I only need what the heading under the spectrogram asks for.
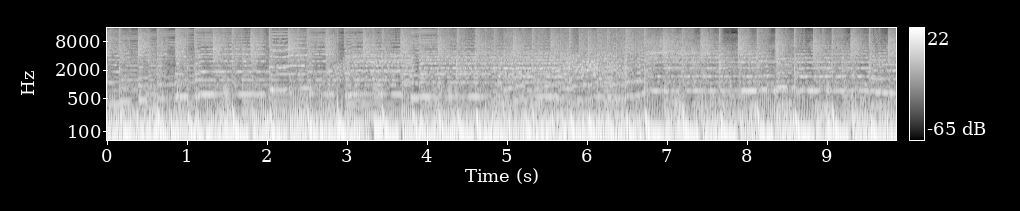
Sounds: music, new-age music

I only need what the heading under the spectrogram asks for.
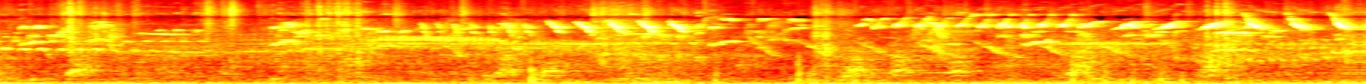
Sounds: bird song

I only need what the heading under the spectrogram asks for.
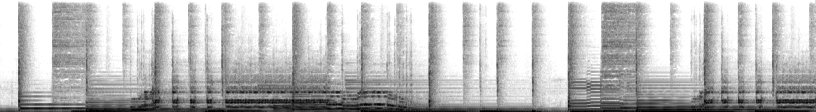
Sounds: music

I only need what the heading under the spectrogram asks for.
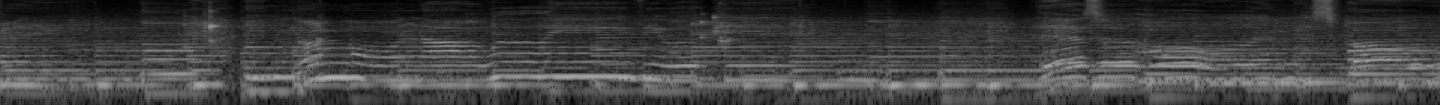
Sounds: music

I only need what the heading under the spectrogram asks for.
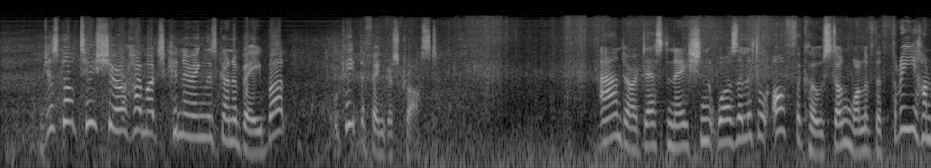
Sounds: speech, kayak, vehicle

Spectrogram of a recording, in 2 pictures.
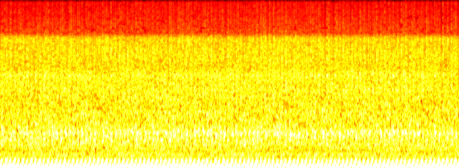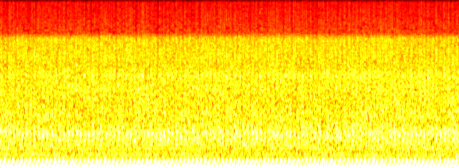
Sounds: idling, engine

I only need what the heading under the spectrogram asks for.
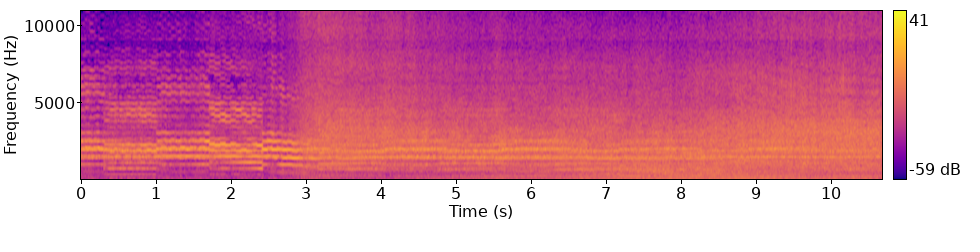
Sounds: siren, emergency vehicle, ambulance siren, ambulance (siren)

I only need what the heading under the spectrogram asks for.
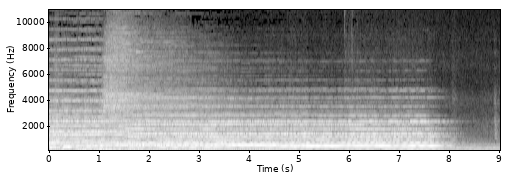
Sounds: music, inside a large room or hall, orchestra

